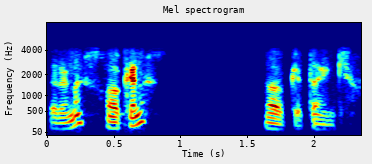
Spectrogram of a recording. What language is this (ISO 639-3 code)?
tel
